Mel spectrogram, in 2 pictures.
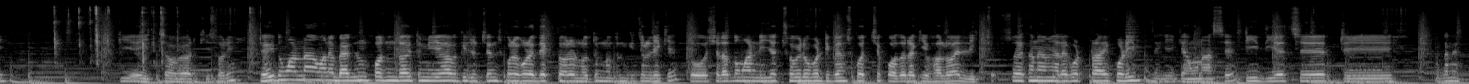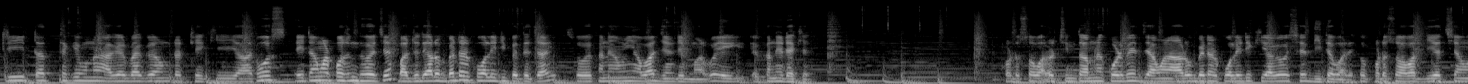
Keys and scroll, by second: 0.5-2.5 typing, 23.3 3.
